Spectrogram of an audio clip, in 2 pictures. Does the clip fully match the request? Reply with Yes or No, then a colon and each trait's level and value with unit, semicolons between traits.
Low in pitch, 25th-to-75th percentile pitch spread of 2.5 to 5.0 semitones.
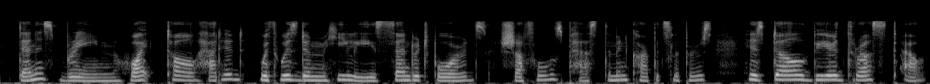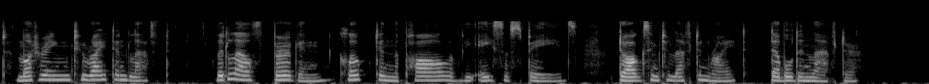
No: high, 190 Hz; average, 3.5 semitones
